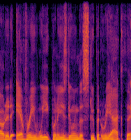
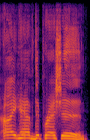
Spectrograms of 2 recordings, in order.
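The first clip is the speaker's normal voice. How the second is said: slow, raised, put-on sad voice; mock sad whine; 6 semitones higher, slower than usual. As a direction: drag out a fake sob story. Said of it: "And then he's like".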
